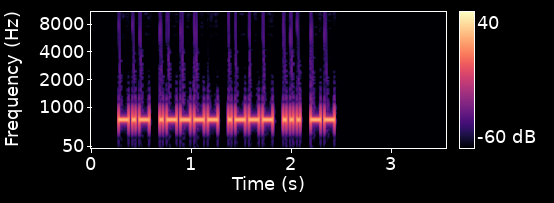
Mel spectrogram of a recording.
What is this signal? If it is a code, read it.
Morse code, heard as a keyed tone, about 36 wpm, 700 Hz. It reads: K1JSM
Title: USA Call Signs - 5 Characters - 2x Character Spacing - 35wpm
